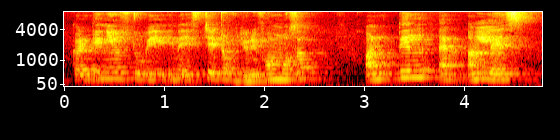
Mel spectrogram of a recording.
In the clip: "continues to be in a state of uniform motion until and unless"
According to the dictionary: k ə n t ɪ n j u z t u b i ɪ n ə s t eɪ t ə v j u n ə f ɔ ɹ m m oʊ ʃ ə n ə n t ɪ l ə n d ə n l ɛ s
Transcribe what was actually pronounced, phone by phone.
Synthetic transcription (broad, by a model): k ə n t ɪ n j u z t u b i ɪ n ə s t eɪ t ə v j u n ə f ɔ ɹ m m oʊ s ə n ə n t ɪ l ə n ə n l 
